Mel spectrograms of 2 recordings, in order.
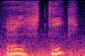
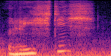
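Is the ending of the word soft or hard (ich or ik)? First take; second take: hard; soft. First: The word ends in a hard ik sound. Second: The word ends in a soft ich sound. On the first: The speaker calls it wrong. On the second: The speaker calls it right.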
